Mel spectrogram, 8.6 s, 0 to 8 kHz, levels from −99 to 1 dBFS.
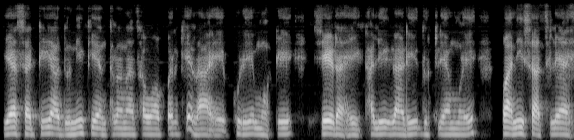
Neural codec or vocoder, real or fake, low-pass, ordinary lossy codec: codec, 16 kHz, 8 kbps, FunCodec, trained on LibriTTS, 25 frames a second; fake; 7.2 kHz; none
